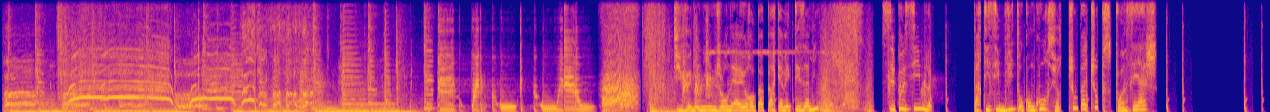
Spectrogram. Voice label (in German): Werbung FR CH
